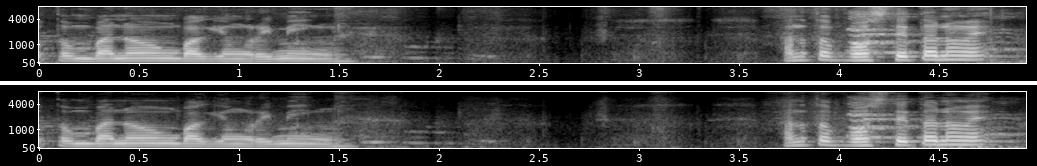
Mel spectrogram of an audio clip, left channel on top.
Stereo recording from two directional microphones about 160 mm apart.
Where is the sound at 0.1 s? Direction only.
15° right (ahead or behind).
